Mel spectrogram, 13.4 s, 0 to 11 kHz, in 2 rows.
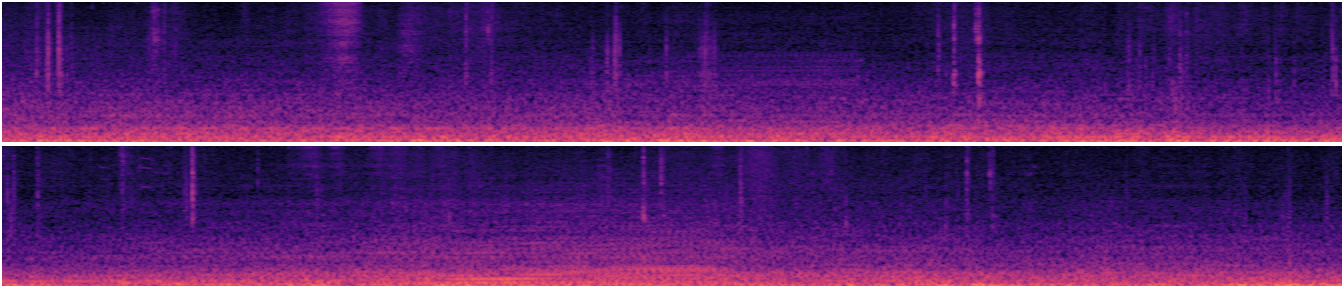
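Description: Interior sound of a BMW 420d being driven: its 2.0-litre four-cylinder turbodiesel and road rumble heard from inside the cabin, the engine note rising for a couple of seconds past the middle as it pulls harder.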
